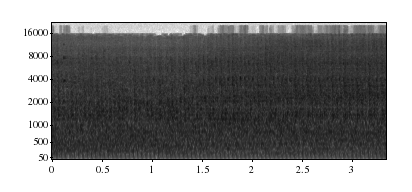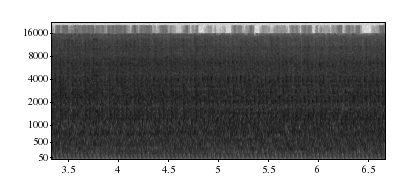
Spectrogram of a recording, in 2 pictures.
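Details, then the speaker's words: Old piece of equipment running after tightening work: engine chugs at a steady, unhurried beat with no knocks or grinding, sounding the way old equipment should. "all right yeah like my rat killing the way a old piece of equipment's supposed to sound"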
